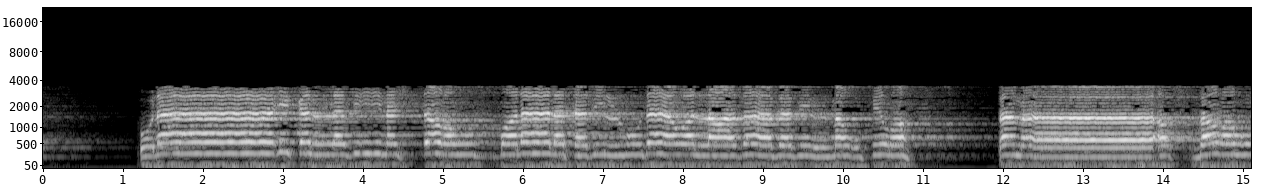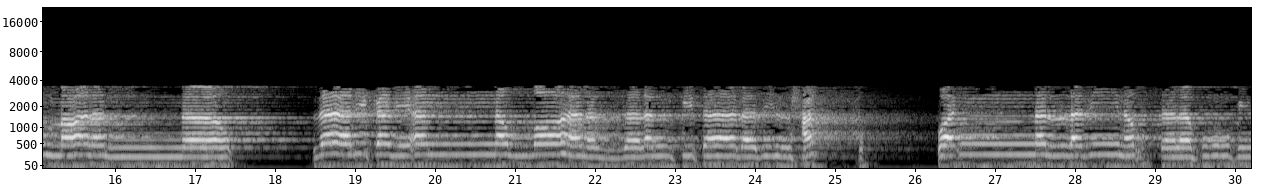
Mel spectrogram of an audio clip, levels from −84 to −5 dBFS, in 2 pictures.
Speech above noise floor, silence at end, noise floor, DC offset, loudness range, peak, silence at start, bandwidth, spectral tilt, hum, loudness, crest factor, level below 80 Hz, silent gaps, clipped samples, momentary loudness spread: 48 dB; 0 s; -68 dBFS; under 0.1%; 7 LU; -4 dBFS; 1.2 s; 3.6 kHz; -7.5 dB/octave; none; -19 LUFS; 16 dB; -48 dBFS; none; under 0.1%; 16 LU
